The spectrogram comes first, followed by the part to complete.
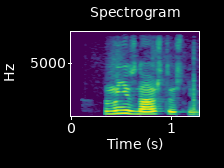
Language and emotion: Russian, neutral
